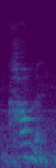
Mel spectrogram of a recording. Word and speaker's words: comment: As a noun, it is pronounced as comment. And when it is used as a verb, it is pronounced as comment. The stress is different.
